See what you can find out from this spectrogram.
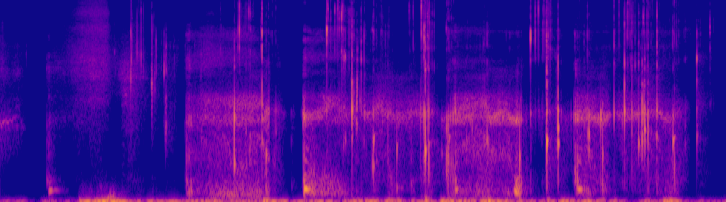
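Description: Wet, crunchy chewing and biting noises repeat continuously for several seconds, with irregular bursts of crunching and smacking mouth sounds and no talking.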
